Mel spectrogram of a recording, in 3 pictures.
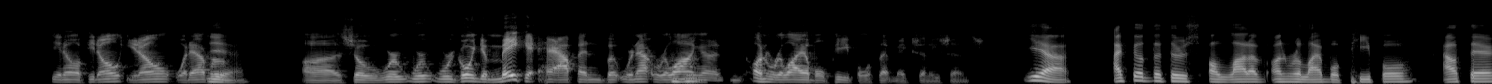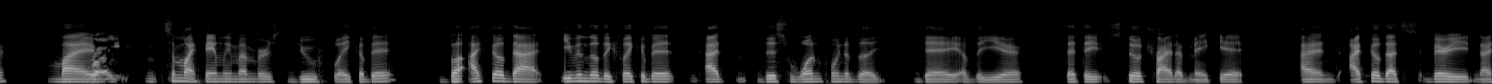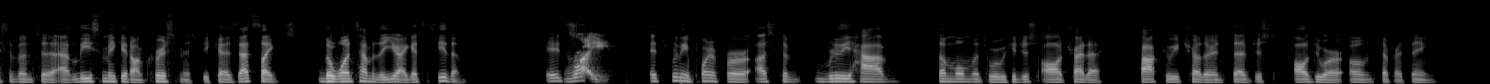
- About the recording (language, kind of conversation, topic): English, unstructured, What cultural tradition do you look forward to each year?
- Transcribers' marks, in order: stressed: "make"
